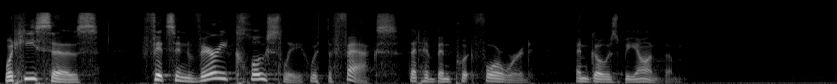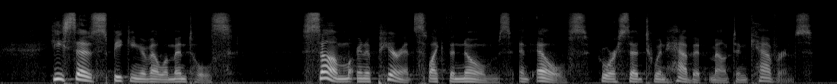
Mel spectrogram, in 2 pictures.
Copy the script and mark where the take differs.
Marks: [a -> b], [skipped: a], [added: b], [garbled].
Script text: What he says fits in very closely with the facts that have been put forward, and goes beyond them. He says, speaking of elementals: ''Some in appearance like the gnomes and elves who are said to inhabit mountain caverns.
What he says fits in very closely with the facts that have been put forward, and goes beyond them. He says, speaking of elementals: ''Some in appearance like the gnomes and elves who are said to inhabit mountain caverns.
